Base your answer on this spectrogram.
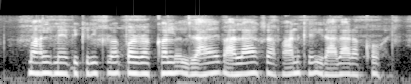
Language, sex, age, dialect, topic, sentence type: Magahi, female, 41-45, Southern, banking, statement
